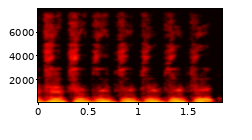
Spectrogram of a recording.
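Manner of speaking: soft, distant booing hum of the rollers; machine noises. Retold or imitated. Describing the automatic car wash, a soft machine hum. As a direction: hum it like the brushes going round.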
